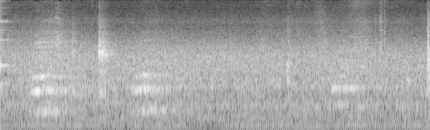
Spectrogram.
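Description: Short pitched animal-like squeaks repeating about twice a second, over a steady low hum, with a light click about half a second in.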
